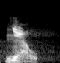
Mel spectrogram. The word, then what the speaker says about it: nhạo: Chữ lạc đọc là nhạo, nghĩa là ưa thích. Nếu đọc là lạc sẽ là vui sướng.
